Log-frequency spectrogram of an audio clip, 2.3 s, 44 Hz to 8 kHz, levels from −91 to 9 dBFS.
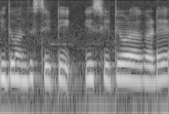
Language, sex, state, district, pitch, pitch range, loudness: Kannada, female, Karnataka, Dharwad, 210 Hz, 200-220 Hz, -13 LUFS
